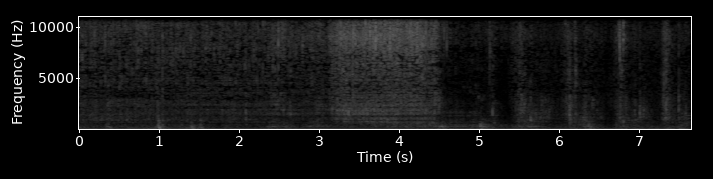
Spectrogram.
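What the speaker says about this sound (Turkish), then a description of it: "Şimdi güzel bir yıkayın pırasalarımı arkadaşlarım." Garden leeks are rinsed under a running kitchen tap, a loud gush of water lasting about a second in the middle, framed by quieter splashes and handling noises, with no talking.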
